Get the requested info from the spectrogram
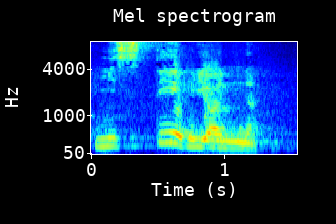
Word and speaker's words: mysterion: Le mot mystère vient d'un mot, on l'a dit la semaine dernière, un mot grec qui se prononce mysterion, qui veut simplement dire secret.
